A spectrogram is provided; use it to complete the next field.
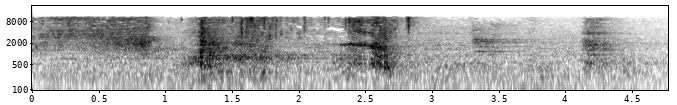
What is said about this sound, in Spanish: Daniel va hasta el baño y se lava la cara en el lavabo.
